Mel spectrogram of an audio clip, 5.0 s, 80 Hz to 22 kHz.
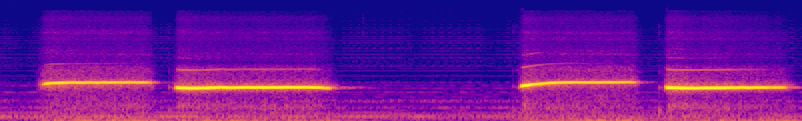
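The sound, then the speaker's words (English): A two-tone whistle, a higher note sliding into a slightly lower one, sounds clearly twice with a short pause between repeats. No one speaks. “All the way back in episode 39, we talked about the Whistler, a story of a man who throughout his life had heard the same two-tone whistle.”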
